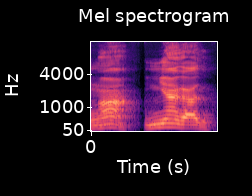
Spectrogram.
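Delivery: slow ঙా through the nose, not ఇඤా; correct nasal sound. Shown as a demonstration. Teacher correcting the wrong reading ఇඤా to ঙా. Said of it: "అది ঙా అని చదవాలి".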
